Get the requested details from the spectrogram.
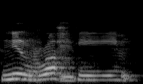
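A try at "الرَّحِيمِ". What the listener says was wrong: रह नहीं कहना आप, रह में मीन्स आपने हाथ से जोड़ भी दिया ना, नहीं, रॉ फिर हीम अलग अलग है, वाह यानी बीच में गैप दें, रहीम रहीम रहीम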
